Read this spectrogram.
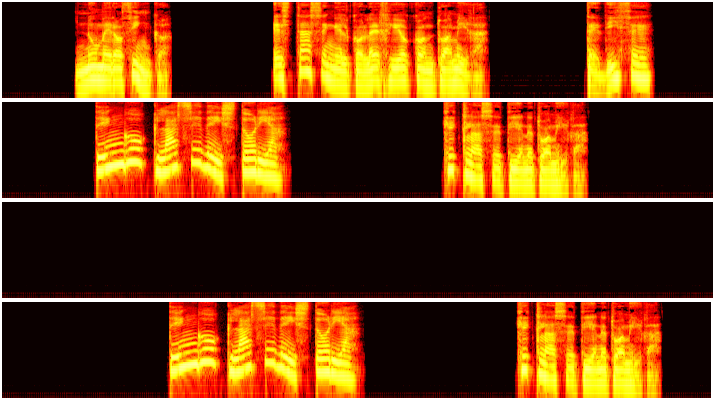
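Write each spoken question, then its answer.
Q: ¿Qué clase tiene tu amiga?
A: Historia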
